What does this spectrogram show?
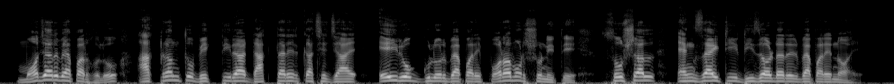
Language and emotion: Bengali, neutral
